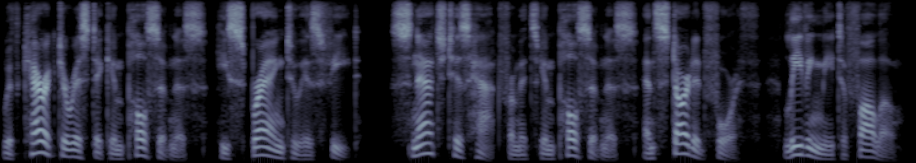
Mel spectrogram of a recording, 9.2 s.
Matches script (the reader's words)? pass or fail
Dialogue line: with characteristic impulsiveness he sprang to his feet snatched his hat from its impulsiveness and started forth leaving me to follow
pass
